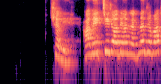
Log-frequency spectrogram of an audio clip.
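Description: A woman speaks clearly through a microphone, as on an online call.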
